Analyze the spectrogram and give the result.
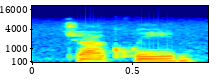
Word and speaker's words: Joaquin: Joaquin. That's how you say his name.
